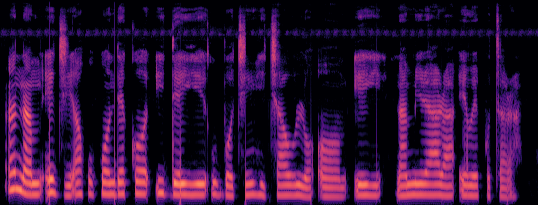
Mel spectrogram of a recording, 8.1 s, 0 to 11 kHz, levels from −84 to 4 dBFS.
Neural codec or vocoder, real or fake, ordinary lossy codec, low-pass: none; real; none; none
